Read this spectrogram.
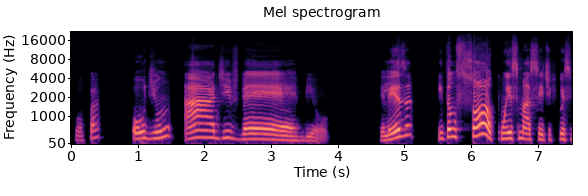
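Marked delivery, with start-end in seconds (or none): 1.7-3.1 advérbio pulled out long, syllable by syllable; slow, elongated teaching emphasis; drawn-out key term. Shown as a demonstration. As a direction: stretch the vowels of advérbio slowly.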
